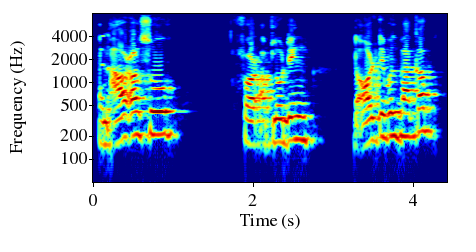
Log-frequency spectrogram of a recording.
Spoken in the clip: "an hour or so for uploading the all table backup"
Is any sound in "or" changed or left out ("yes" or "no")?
yes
